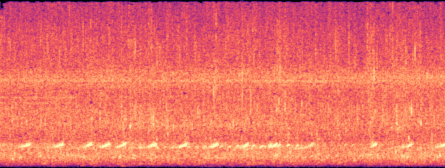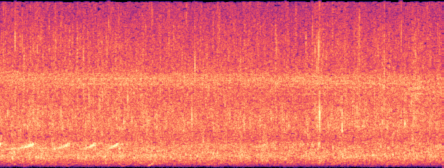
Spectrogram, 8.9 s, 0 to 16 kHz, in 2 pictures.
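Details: Summer-night Kajika frog at Yokoze in Chichibu, Saitama, Japan, captured with a TASCAM DR-05X: rising whistled notes repeated about three per second in a chorus, fading after a few seconds into loud stream noise.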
